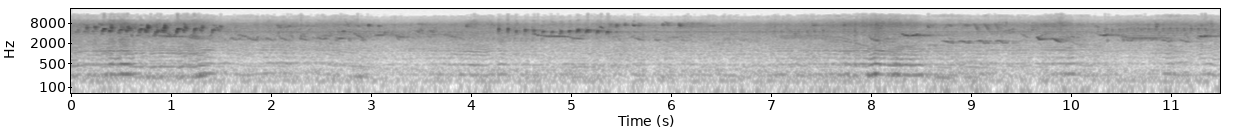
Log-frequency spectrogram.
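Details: Long, unbroken low drone of a bee swarm, with the hum rising and falling slightly, over frequent chirping and whistling of birds nearby.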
